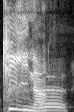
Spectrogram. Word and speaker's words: Kilina: Alors, Kilina, hein, ça se prononce, Pardon, très important. Kilina.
